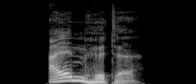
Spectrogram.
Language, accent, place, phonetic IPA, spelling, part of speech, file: German, Germany, Berlin, [ˈʔalmˌhʏtə], Almhütte, noun, De-Almhütte.ogg
- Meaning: Alpine hut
